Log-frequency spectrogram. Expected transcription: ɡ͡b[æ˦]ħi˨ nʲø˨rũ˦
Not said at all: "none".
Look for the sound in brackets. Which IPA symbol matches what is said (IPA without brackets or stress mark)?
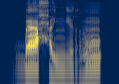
æ˦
